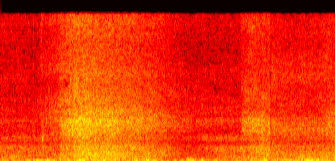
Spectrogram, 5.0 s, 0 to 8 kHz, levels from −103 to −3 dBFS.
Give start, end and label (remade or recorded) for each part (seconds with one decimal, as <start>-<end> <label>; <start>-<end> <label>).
0.0-1.3 remade; 1.3-2.1 recorded; 2.1-5.0 remade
